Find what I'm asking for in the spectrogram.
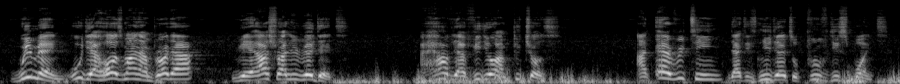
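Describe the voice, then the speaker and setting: A man's voice: high-pitched, a bit bright, slight background noise, poor audio. A man with a Nigerian accent giving an emphatic press statement, repeating himself and posing rhetorical questions. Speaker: community group spokesman.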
